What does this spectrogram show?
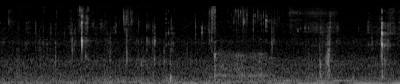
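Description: Close-up chewing and mouth sounds of a person eating, with a few sharp clicks, the loudest about a second in and near the end.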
